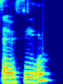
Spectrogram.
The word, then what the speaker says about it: Sosie: It's spelled like Josie, but it's Sosie.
